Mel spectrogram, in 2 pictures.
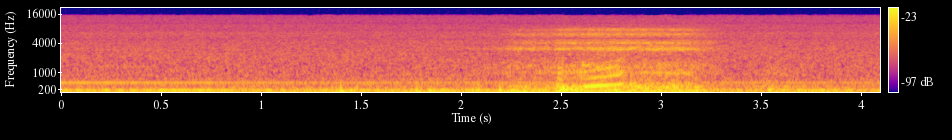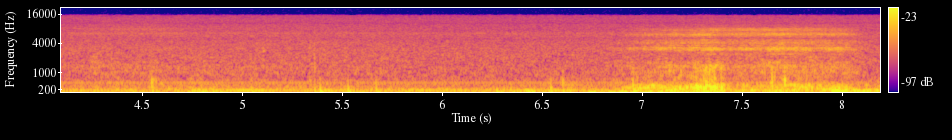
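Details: Sleeping dog snoring like a human: two slow, rough snoring breaths with a whistling edge, separated by quieter breathing, over steady low room hum.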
